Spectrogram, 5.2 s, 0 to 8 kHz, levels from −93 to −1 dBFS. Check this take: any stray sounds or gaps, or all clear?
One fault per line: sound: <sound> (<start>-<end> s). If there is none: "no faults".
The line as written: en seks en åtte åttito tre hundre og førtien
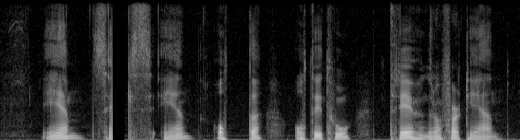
sound: dropout (1.1-1.2 s)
